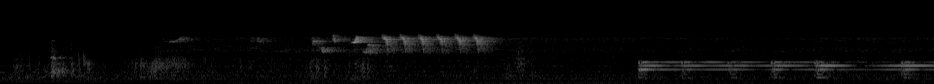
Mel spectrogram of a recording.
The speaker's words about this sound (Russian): Вот это соловей. Слушайте, слушайте.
